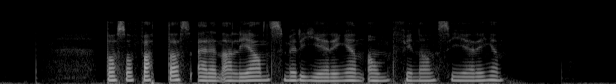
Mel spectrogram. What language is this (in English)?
Swedish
